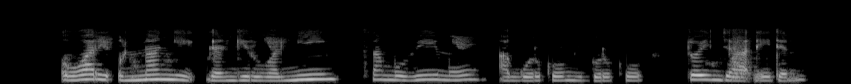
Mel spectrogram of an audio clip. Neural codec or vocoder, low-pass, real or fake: none; 5.4 kHz; real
